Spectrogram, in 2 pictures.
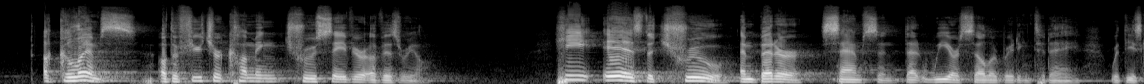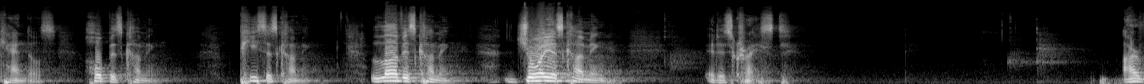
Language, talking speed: English, 105 wpm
